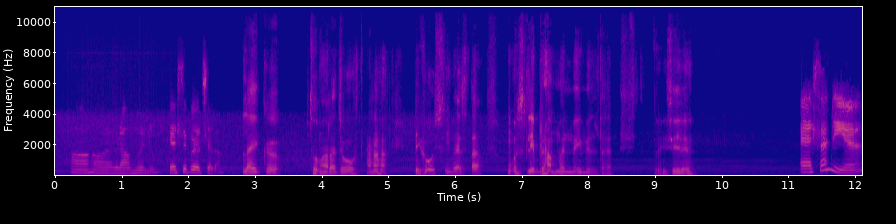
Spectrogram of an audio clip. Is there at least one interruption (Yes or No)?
No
